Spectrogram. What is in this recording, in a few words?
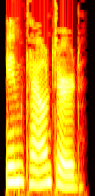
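"encountered", British English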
